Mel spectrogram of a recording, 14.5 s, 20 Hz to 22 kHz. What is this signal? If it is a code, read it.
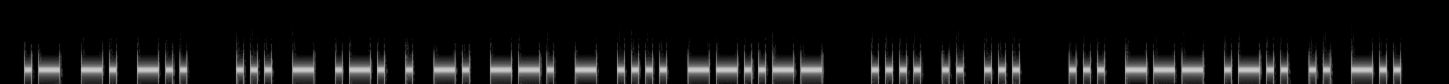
Morse code, heard as a keyed tone, about 17 wpm, 700 Hz. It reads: AND STRENGTH, HIS SOLID
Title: Sentences from Top 1500 Words 17wpm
